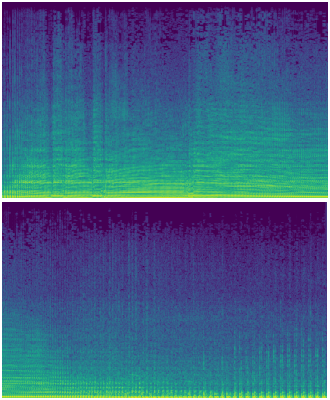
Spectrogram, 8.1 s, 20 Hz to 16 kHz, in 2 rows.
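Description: Kawasaki KRX 1000's 999 cc parallel-twin engine, breathing through a catless RPM SXS stainless slip-on sport muffler, revved from idle. The revs climb over about two seconds with a couple of brief dips, then fall slowly back to a loud, pulsing idle about five seconds in.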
